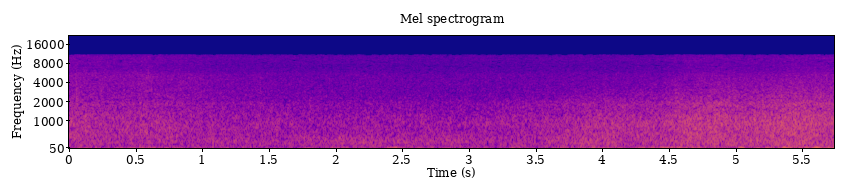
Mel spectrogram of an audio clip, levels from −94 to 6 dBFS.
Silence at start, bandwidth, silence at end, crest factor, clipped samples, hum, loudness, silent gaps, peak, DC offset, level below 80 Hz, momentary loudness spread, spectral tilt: 0 s; 11.5 kHz; 0 s; 18 dB; under 0.1%; none; -42 LUFS; none; -24 dBFS; under 0.1%; -50 dBFS; 10 LU; -4 dB/octave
